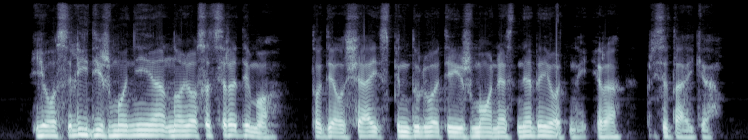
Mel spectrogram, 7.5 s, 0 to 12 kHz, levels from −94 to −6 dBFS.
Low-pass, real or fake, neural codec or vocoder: 10.8 kHz; fake; vocoder, 44.1 kHz, 128 mel bands every 512 samples, BigVGAN v2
